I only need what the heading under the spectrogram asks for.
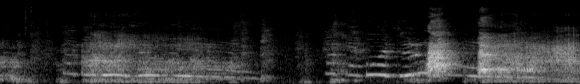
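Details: Jealous female Miniature Schnauzer reacting indoors to a visiting beagle-boxer mix: a drawn-out descending whine, then a second rising whine that breaks into a sharp bark, with rustling noise around it.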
